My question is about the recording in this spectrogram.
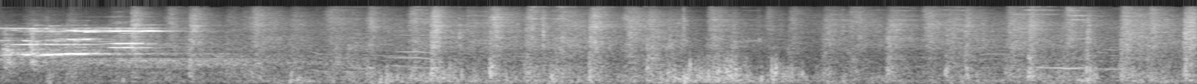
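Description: Passenger railroad car rolling along the track, its wheels clattering over the rail joints over a steady rumble, heard in the open air from the car's end platform.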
